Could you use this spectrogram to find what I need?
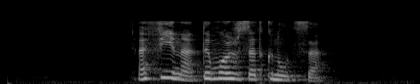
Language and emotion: Russian, angry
